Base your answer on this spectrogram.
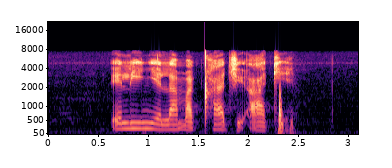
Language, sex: Xhosa, female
